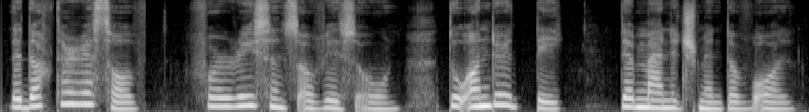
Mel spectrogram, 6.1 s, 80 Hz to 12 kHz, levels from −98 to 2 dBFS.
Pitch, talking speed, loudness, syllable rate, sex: 230 Hz, 140 wpm, -16 LUFS, 4.7 syllables/s, female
